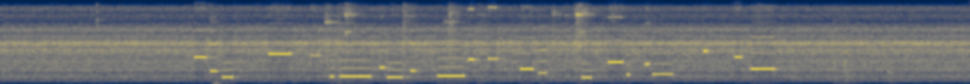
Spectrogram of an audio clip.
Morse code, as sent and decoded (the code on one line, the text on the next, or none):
none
